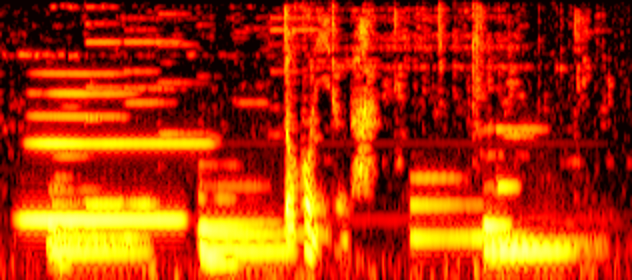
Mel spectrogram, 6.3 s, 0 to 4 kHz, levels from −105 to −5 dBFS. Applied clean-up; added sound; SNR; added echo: classical method Wiener filter.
